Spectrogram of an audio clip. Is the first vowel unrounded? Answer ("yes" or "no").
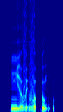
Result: yes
